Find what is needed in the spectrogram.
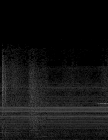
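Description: Faint, steady electrical hum and buzz.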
